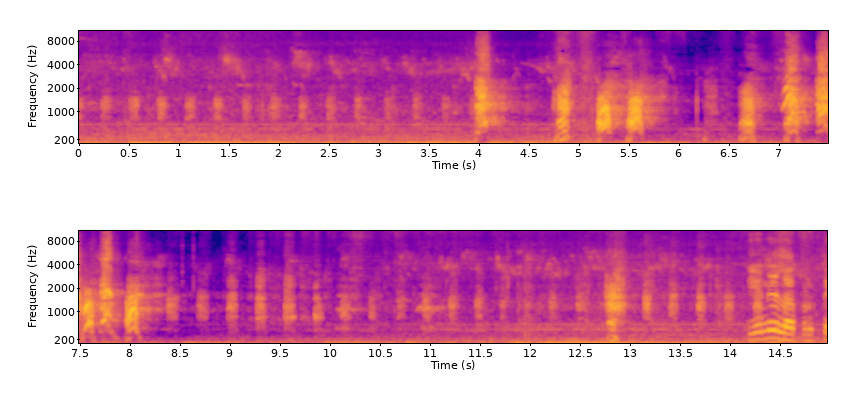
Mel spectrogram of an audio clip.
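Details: Trueno, a Belgian Malinois in guard and protection training in Zumpango, State of Mexico, gives a cluster of loud barks midway, with fainter rapid barking in the background and a man's voice at the close.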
